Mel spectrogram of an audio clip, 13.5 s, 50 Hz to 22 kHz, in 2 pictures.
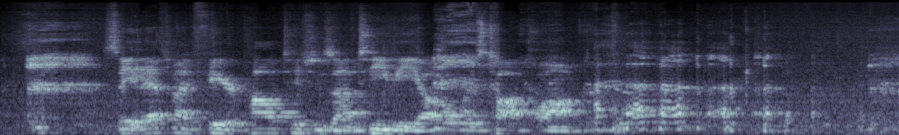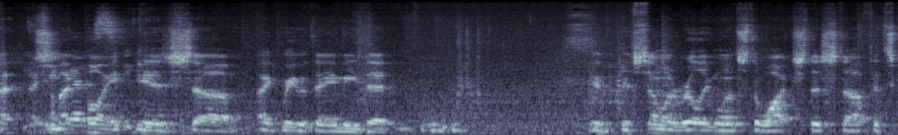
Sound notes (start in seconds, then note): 3.2 laughs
